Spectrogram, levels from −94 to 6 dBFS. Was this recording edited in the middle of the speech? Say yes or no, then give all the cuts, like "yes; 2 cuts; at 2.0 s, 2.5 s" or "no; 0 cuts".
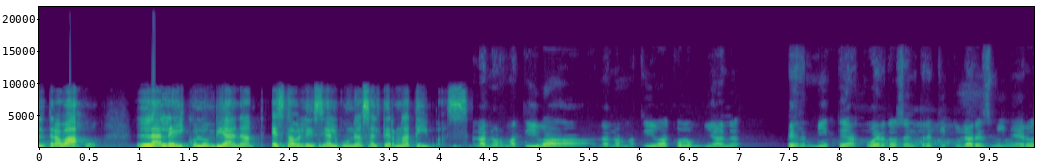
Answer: no; 0 cuts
